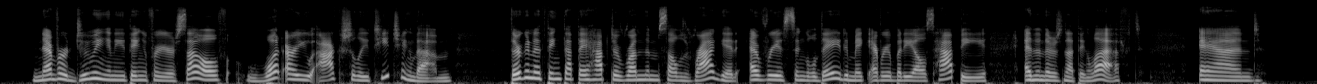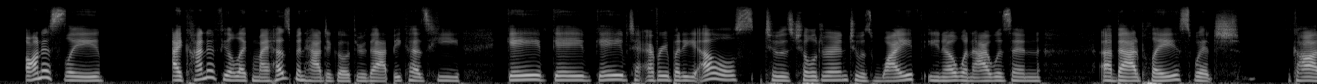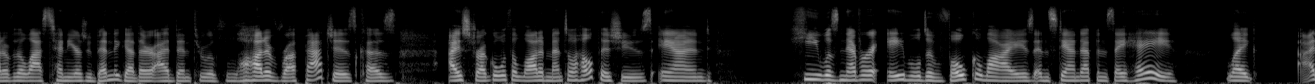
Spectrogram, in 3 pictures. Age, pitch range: 30-49, 170-220 Hz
